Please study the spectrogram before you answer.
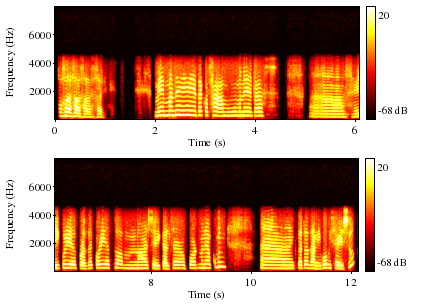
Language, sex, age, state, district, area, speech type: Assamese, female, 45-60, Assam, Biswanath, rural, conversation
